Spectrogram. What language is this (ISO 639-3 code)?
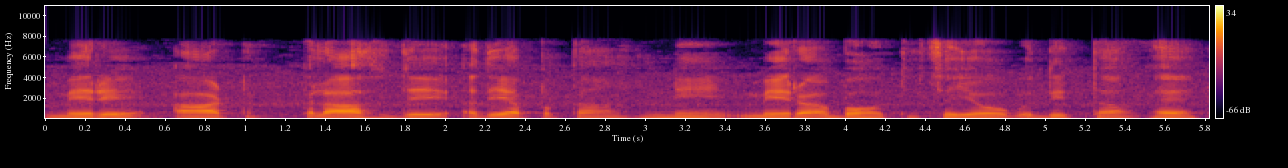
pan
